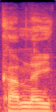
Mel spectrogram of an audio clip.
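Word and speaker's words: ഖാംനഈ: ട്രമ്പിന്റെ മുന്നറിയിപ്പ് എന്നാണ് അവർ കാംനാ ഇ എന്നാണ് എഴുതുന്നത് അതിന്റെ ഉച്ചാരണം കാംനായി കീഴടങ്ങണം എന്നുള്ള ട്രമ്പിന്റെ വാദം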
